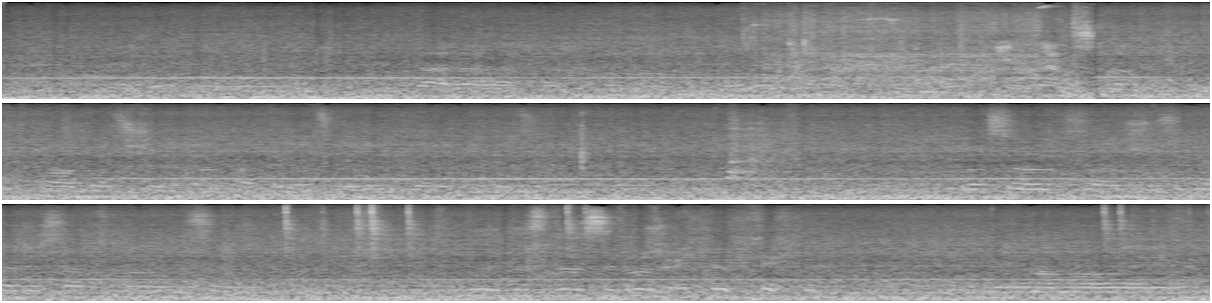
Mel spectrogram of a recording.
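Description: Tram running along street track, heard on board: a loud, steady low rumble of the running gear with a constant thin whine. There are a few clicks and knocks about four to five seconds in and light ticking later on.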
